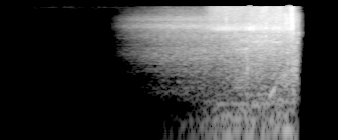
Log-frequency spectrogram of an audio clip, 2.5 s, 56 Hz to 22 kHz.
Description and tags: Laser Sword Turn Off 1
Sci-fi laser sword sound effects that I created.
To record the hissing sound that I added in the sound effect, I ran the bottom of a cooking pan under some water, and then placed it on a hot stove. The water hissed as soon as it hit the hot stove top, making the hissing sound.
Hope you enjoy the sound effects!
